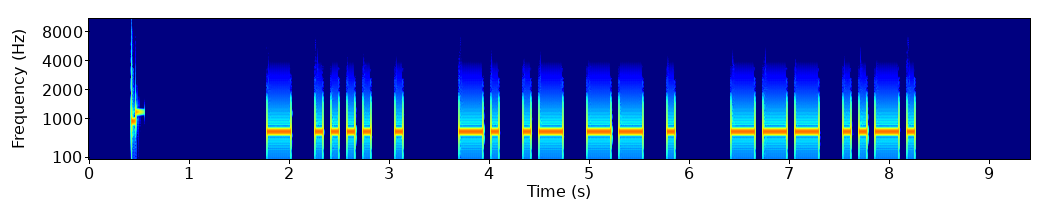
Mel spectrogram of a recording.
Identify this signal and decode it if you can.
Morse code, heard as a keyed tone, about 15 wpm, 700 Hz. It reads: THE NAME OF
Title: Sets of 3 Words 15wpm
